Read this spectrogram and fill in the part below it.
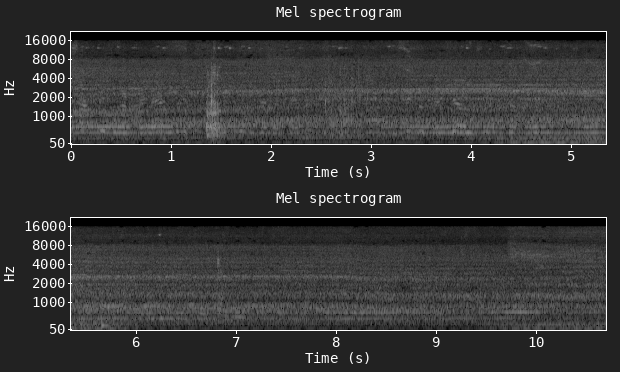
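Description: A diesel excavator engine rumbles and whines steadily close by.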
